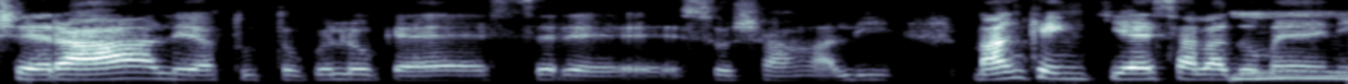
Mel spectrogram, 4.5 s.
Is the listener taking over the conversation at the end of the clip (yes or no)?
yes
